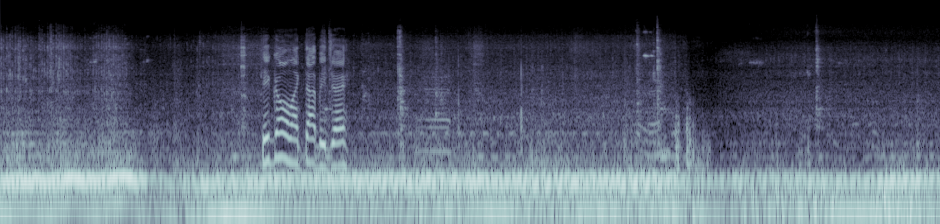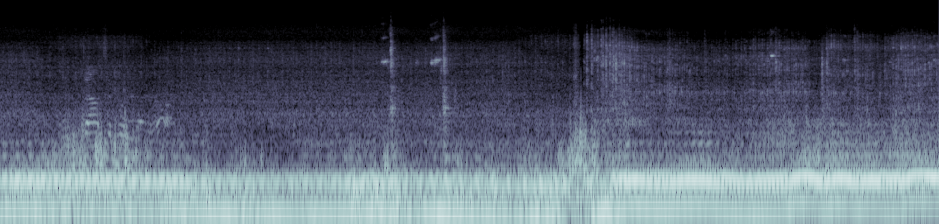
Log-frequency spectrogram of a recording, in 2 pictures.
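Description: A truck engine rumbles loudly, revving as it climbs.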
